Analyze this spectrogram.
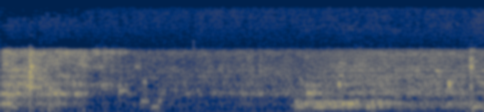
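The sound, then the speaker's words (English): A toilet flushes with a rushing, gurgling surge of water that dips briefly, then swells again as the bowl refills, sounding somewhat muffled, as if heard over a phone line. “Is that a toilet flush?”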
